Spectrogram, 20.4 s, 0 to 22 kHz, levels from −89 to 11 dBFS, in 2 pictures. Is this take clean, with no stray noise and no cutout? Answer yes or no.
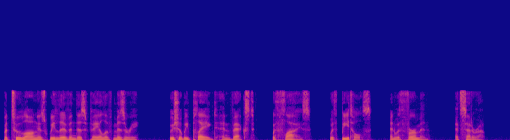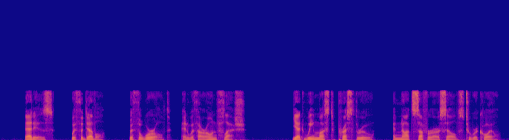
yes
